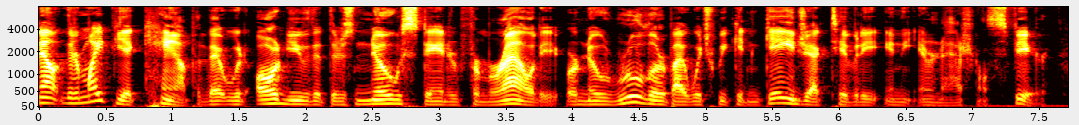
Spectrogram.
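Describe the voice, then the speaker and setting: The recording is very clean, with a silent background. A man with an unremarkable speaking voice talks with lively intonation and hardly any pauses. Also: fairly low pitch for a man, fairly quick pace. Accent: American. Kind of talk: scripted narration.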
